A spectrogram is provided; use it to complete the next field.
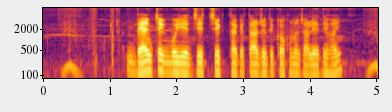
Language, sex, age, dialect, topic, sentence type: Bengali, male, 25-30, Northern/Varendri, banking, statement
